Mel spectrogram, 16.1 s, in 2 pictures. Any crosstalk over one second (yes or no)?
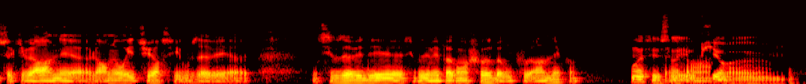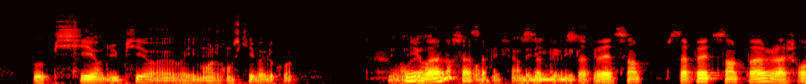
yes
